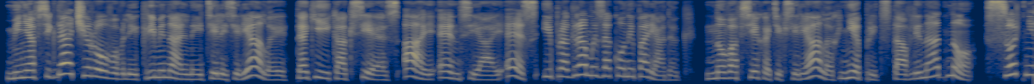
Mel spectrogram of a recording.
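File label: Russian Russia female narrative; russian voice over talent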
